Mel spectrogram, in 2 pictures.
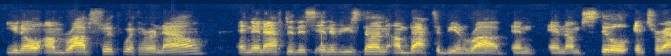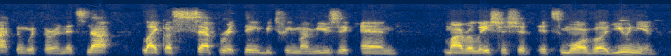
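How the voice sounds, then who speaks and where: A man chats as a guest in a relaxed, candid way, dropping casual slang. His voice sits mid-pitch, and the recording is dry and a little dull. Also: normal speed, dry recording. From New York City. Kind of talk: casual interview chat.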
